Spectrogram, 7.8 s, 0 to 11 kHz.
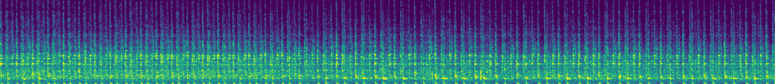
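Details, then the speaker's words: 1930 Royal Enfield Model K 1000cc V-twin after full engine rebuild, just back from first short test ride, oil pump on setting 2: even, loping beat about two to three pulses a second, crisp and regular with no knock; healthy idle. "Listen to that, that's music that is, isn't it? Well, I'm more than happy with that."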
